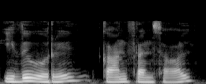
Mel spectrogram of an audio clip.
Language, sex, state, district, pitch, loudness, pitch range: Tamil, male, Tamil Nadu, Nilgiris, 130 Hz, -16 LUFS, 115-155 Hz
